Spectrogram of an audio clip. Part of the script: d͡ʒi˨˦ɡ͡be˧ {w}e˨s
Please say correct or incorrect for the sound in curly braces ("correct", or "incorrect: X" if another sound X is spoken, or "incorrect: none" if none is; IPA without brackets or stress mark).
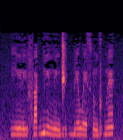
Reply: correct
